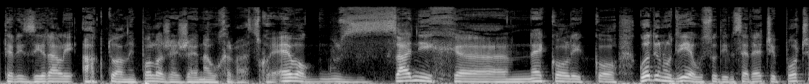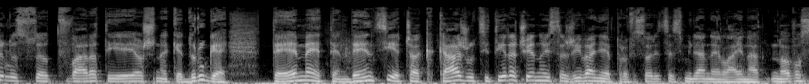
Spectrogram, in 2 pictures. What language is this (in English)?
Croatian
